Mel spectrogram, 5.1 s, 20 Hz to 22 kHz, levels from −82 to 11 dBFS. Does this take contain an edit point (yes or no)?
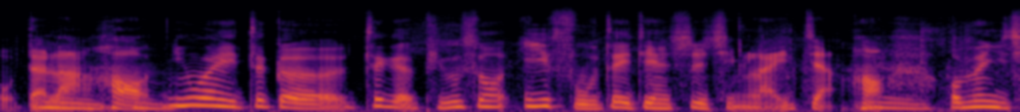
no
